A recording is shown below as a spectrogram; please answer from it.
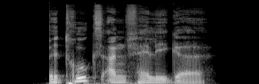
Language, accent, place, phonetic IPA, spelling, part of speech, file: German, Germany, Berlin, [bəˈtʁuːksʔanˌfɛlɪɡə], betrugsanfällige, adjective, De-betrugsanfällige.ogg
- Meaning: inflection of betrugsanfällig: 1. strong/mixed nominative/accusative feminine singular 2. strong nominative/accusative plural 3. weak nominative all-gender singular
